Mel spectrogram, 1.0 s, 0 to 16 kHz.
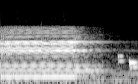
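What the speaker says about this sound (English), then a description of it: "When you hear the buzzer, look down at the floor." A loud, harsh electronic buzzer from Portal 2 sounds in one sustained tone, droning steadily before cutting off abruptly near the end.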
